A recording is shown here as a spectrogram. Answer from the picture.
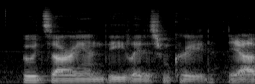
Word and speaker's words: Zarian: That includes new fragrances like Oud Zarian, which I only recently learned is pronounced Zarian like Rastafarian and not Zarian like Marion Cotillard, which is how I was pronouncing it.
